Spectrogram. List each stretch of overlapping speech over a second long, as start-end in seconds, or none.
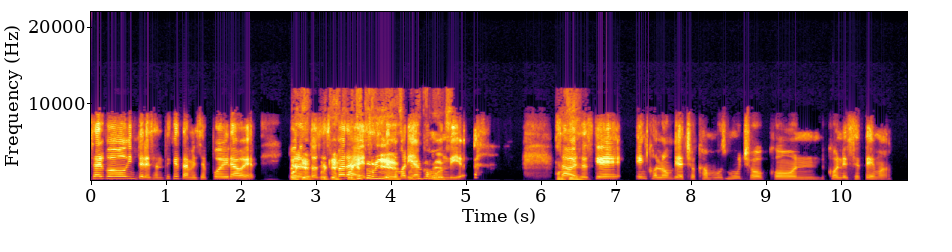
2.6-4.9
